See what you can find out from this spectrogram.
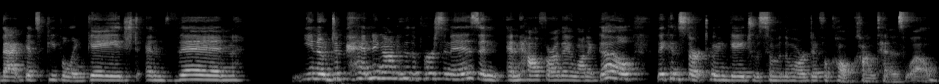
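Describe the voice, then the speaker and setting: A woman with a Midwestern accent speaks at a medium pitch with ordinary pitch variation. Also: fairly quick pace. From US Midwest. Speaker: parks historic resources manager. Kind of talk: casual interview.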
